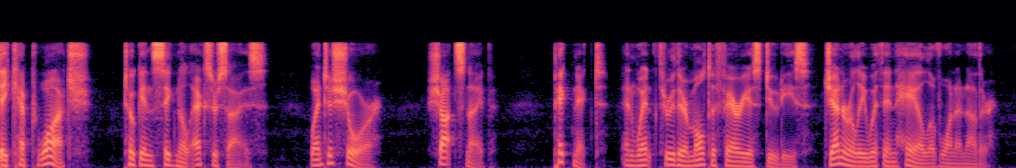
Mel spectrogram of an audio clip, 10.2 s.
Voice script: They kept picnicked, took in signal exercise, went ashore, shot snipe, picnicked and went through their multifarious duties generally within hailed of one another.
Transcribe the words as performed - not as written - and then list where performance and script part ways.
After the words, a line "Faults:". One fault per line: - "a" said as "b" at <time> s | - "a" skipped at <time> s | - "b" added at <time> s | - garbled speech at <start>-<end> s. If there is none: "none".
They kept watch, took in signal exercise, went ashore, shot snipe, picnicked and went through their multifarious duties generally within hail of one another.
Faults:
- "picnicked" said as "watch" at 0.4 s
- "hailed" said as "hail" at 9.0 s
